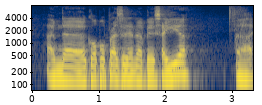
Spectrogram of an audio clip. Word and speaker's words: Isaia: is James Shay I'm the global president of isaya uh isaya um pronounced uh is a Neapolitan luxury clothing brand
